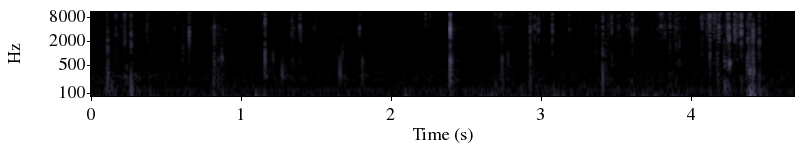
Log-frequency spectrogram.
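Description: Fingers squeeze and rub the thin plastic film wrapped around a small solid pink rose soap bar with a paper label on the back. The film gives a string of quiet, bright crinkles and crackles with very little low end. A louder burst of crinkling comes near the end.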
